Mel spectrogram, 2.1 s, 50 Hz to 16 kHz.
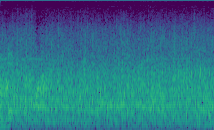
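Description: A football crowd of more than 11,000 at a local derby claps and cheers steadily at the final whistle, a broad wash of applause with a commentator speaking over it.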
